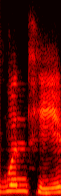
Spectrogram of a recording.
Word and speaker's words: 问题: 问题。没有问题。问题。没有问题。 Yeah, the words 问题 problem 问 this 题。 4 tone and then second tone 问题。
